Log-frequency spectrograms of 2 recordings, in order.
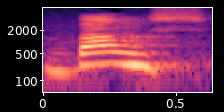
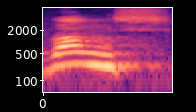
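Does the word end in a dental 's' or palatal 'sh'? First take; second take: dental s; palatal sh. First: The word ends in a dental 's' sound. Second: The word ends in a palatal 'sh' sound. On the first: The speaker calls it wrong. "लेकिन ये ठीक नहीं है।" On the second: The speaker calls it right. "इसका सही उच्चारण ये है"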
